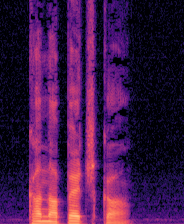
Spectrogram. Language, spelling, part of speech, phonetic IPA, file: Polish, kanapeczka, noun, [ˌkãnaˈpɛt͡ʃka], Pl-kanapeczka.ogg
